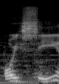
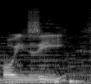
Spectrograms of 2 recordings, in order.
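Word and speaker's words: Boise: and I'm reliably informed by locals that it's pronounced boyc and not boy z um so that's that one Illinois obviously Chicago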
